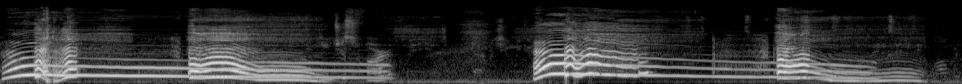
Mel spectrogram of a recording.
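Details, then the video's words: Dog producing two bursts of wavering, yodel-like howls, each with sharp rising onsets, wobbling pitch and falling endings, separated by a short quiet gap; the sounds have a voice-like quality. "Funny howling Dog"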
